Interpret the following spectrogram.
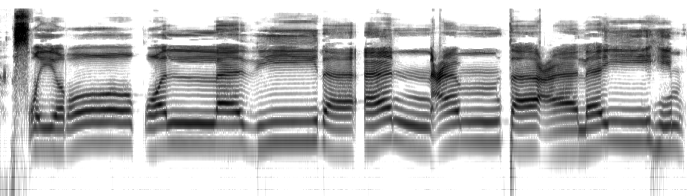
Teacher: Jadi antara an dengan a itu nggak boleh ada putus. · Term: nun sukun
